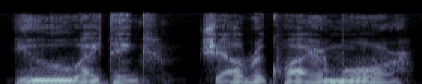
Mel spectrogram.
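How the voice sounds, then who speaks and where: Man playing a grave, gravelly fatherly king. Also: on the low side, fairly even intonation, mellow, dry recording. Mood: grave, tender. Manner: measured, formal, solemn. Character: fatherly middle-aged storybook king, grave yet tender.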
